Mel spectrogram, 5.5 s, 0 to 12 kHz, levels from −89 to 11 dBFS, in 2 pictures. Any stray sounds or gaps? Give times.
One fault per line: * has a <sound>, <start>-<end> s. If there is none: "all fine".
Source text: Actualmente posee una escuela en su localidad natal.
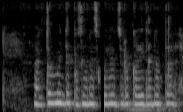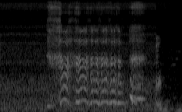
* has a dropout, 1.5-1.6 s
* has a laugh, 3.4-5.0 s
